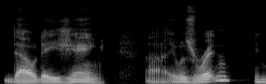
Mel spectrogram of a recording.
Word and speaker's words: Tao Te Ching: spelled with two T's and aqing is actually pronounced da de Jang uh It Was Written in short concise verses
